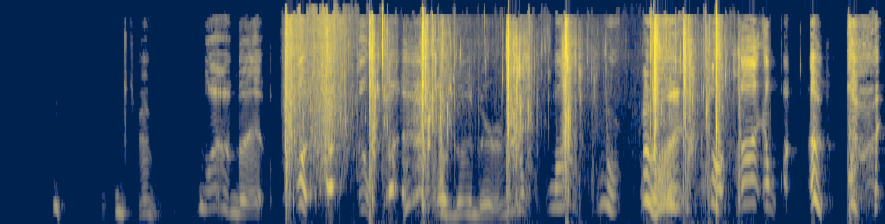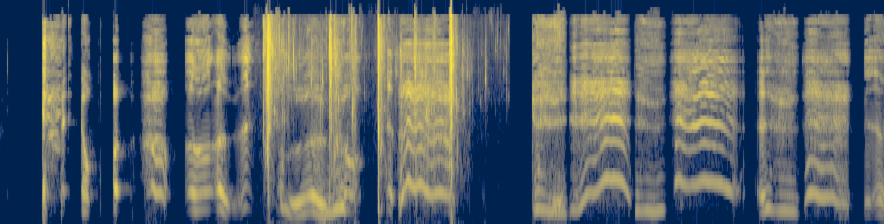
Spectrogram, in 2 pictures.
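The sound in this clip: A person retches and vomits into a tub in a string of irregular heaves. Gasping, groaning vocal strains alternate with harsh, noisy splutters over many seconds.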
